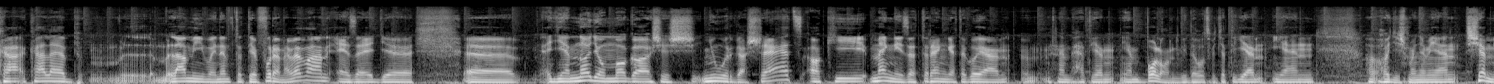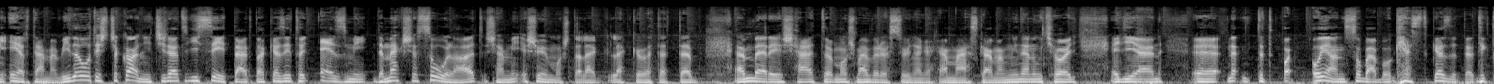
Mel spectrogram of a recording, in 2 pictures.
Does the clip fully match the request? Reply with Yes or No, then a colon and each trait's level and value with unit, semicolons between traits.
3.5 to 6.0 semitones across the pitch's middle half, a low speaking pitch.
Yes: average, 4.4 semitones; low, 115 Hz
